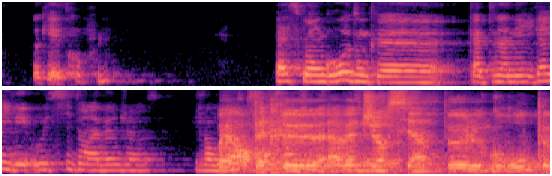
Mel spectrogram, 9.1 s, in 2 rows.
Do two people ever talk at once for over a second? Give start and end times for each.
6.4-7.9

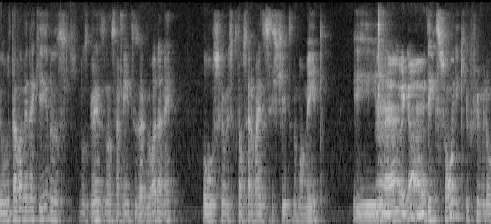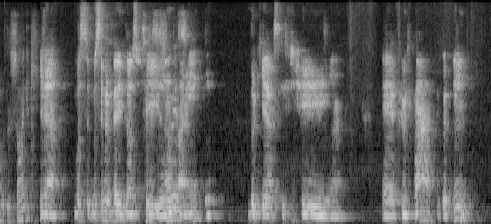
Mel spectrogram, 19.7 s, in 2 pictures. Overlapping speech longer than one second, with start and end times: 11.9-13.6

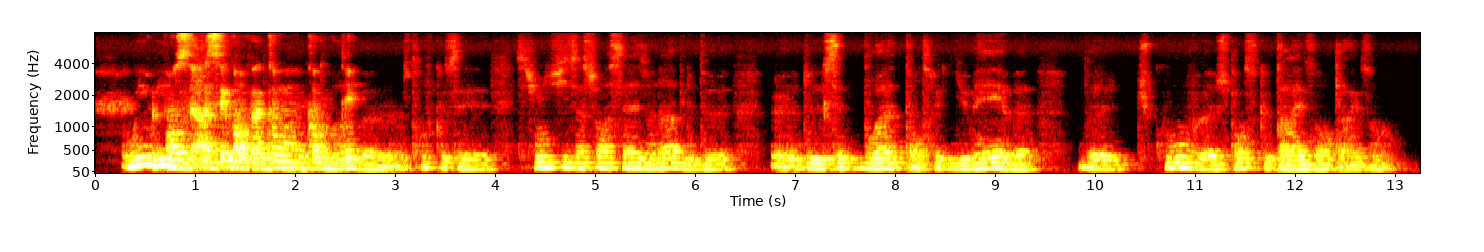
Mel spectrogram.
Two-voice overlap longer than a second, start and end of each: 0.7-2.6

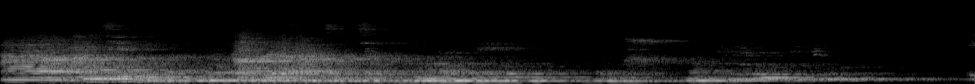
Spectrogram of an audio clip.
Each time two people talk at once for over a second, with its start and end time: none

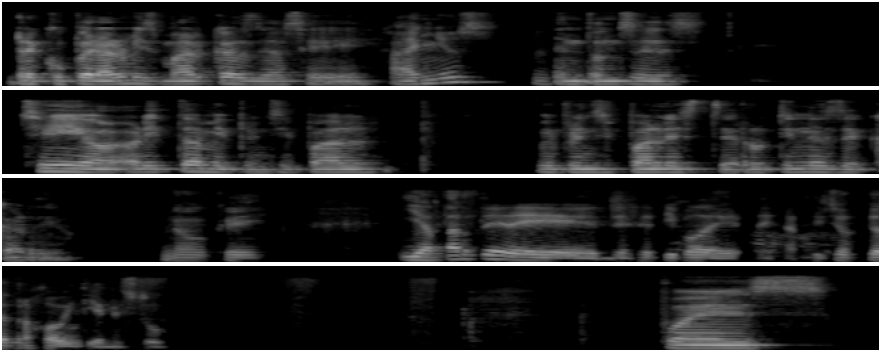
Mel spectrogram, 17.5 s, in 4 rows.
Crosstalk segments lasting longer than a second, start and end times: none

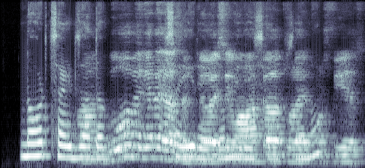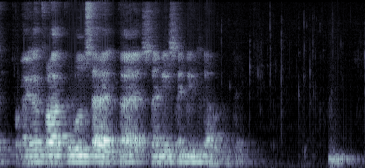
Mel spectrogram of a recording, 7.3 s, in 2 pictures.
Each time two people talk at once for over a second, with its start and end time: 1.7-3.2

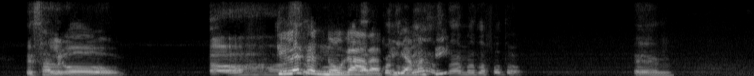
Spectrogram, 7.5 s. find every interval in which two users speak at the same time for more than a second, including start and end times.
2.8-4.5

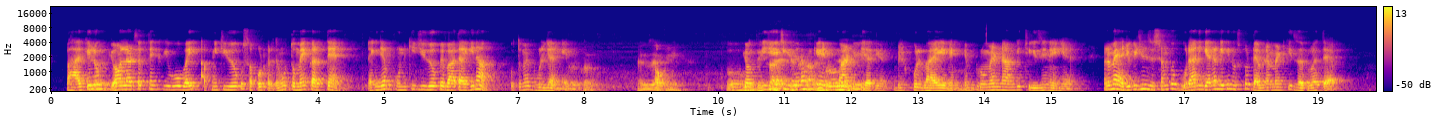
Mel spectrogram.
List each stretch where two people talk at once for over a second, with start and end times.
10.4-12.3

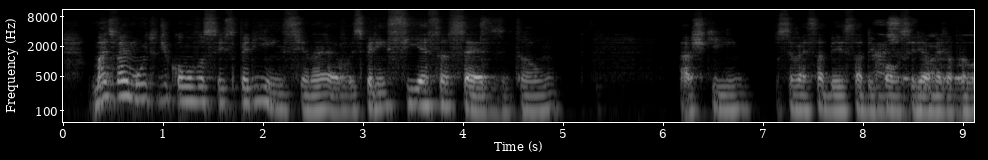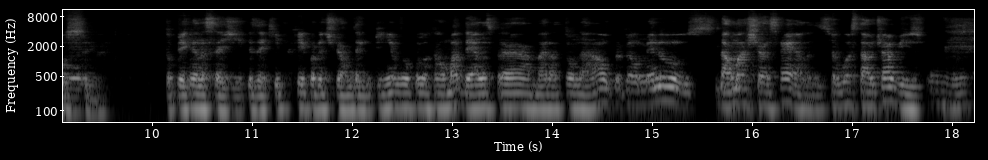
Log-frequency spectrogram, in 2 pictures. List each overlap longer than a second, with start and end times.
8.1-9.4

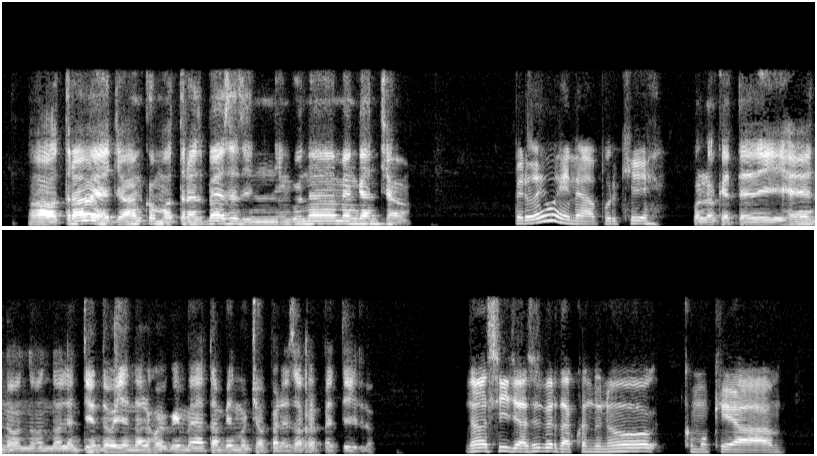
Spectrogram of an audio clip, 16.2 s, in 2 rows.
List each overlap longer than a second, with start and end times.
none

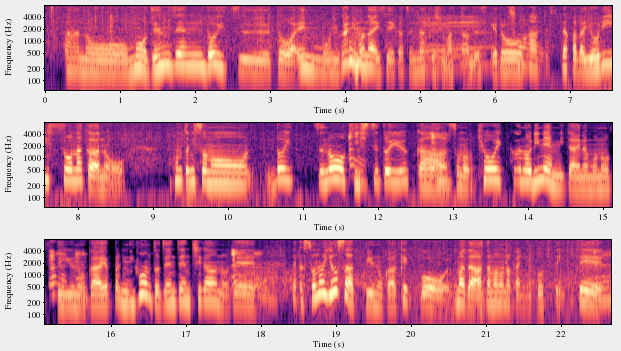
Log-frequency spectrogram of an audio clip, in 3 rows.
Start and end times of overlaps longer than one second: 5.0-6.4

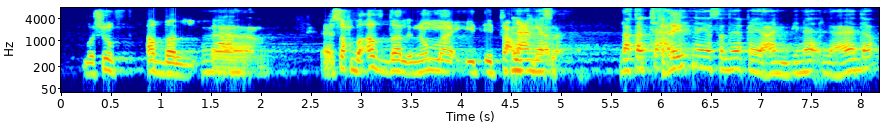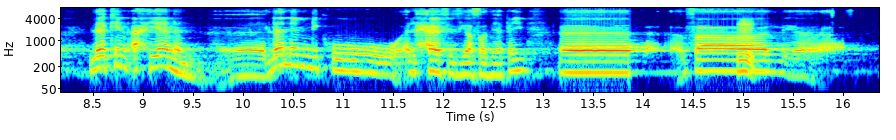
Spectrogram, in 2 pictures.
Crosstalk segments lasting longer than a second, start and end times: none

